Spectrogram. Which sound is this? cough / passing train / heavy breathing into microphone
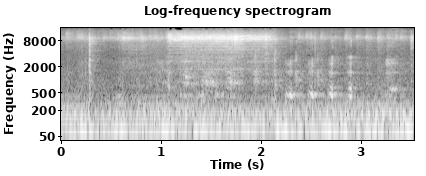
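passing train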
